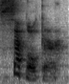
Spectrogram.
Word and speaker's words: sepulcher: Also, it's pronounced sepulcher.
